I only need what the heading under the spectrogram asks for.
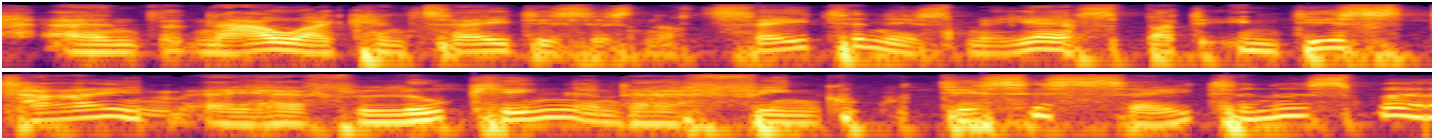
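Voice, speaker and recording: A man with a Swiss German accent, fairly high in pitch, at a moderate pace with hardly any pauses and lively intonation, in a dry, close sound with no echo and noticeable background noise. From Switzerland, Zurich area. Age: 30s. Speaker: interview guest. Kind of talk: interview. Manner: halting.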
